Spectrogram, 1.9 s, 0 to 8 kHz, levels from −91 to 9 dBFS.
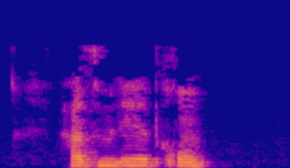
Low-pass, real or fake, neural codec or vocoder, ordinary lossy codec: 7.2 kHz; real; none; MP3, 24 kbps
